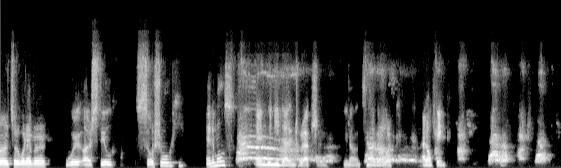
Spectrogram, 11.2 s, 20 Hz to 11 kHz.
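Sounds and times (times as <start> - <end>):
speech: 0.0 - 9.3
dog barking: 4.7 - 8.5, 9.1 - 11.1.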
